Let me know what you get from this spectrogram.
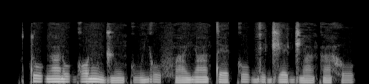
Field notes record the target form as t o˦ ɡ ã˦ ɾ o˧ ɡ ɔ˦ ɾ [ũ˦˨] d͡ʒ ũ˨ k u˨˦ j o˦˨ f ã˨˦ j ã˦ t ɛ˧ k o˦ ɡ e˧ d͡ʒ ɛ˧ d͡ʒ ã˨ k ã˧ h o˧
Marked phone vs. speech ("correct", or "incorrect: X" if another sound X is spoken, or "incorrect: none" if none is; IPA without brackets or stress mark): correct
